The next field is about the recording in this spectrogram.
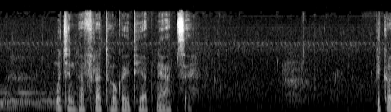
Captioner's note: foreign language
